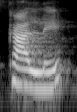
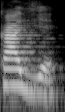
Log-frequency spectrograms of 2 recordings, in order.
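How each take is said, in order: First: The middle consonant sounds like a plain l. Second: The middle consonant sounds like a y. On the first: The speaker calls it wrong. "puede ser que no te entiendan" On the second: The speaker calls it right. "la doble L en español va a tener sonido de y"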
